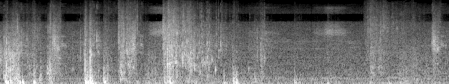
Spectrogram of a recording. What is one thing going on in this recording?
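Footsteps thud and scrape over rough ground.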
